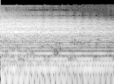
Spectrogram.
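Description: A distorted electric guitar chord left ringing after the rest of the band stops on a hardcore punk song's final hit, holding steady and slowly fading.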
